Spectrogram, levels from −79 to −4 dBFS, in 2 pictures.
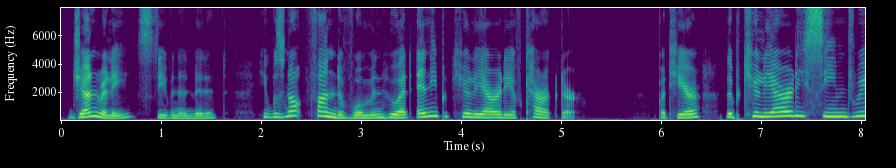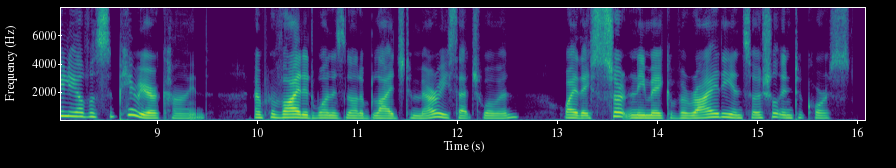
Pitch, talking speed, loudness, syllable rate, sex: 215 Hz, 165 wpm, -18 LUFS, 6.0 syllables/s, female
